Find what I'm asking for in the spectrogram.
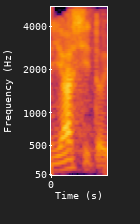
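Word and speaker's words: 香具師: ヤシ、これもね、最近あの 2ちゃんでよく見ますよね、このヤシという言葉、香る、道具の具に、美容師の詩のあれですね、詩ですね、はい、これヤシと読む、はじめ僕工具師やと思ってましたけどね、ヤシと読みますね、香る、道具の具に、師匠の師ですね、はい、これヤシと読む、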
